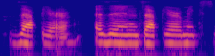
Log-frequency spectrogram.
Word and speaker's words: Zapier: a common question right off the bat it's pronounced that beer and then zap your makes you happier debía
